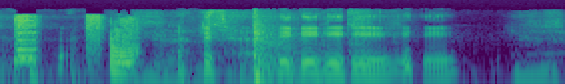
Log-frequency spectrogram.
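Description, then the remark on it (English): A quick run of loud, buzzy fart sounds, short blasts in uneven rhythm, mixed with warbling vocal noises and brief gaps of silence near the end. “I keep hearing farts and Indian people.”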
